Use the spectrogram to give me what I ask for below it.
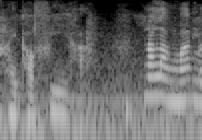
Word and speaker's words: hayycoffee: ของ ร้าน เข มา เขา บอก ว่า เขา อ่าน ว่า High Coffee ค่ะ น่า รัก มาก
